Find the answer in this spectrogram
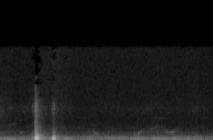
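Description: Two quick knocks about a fifth of a second apart as things are set down on a bed tray laid with plastic syringes, over steady low room noise.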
